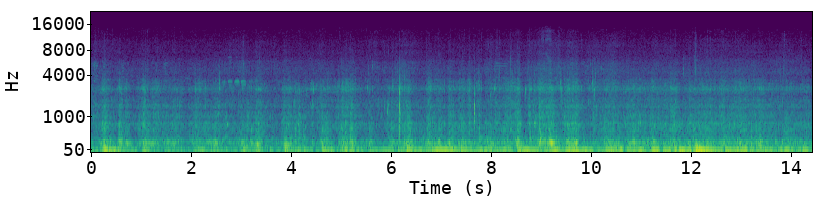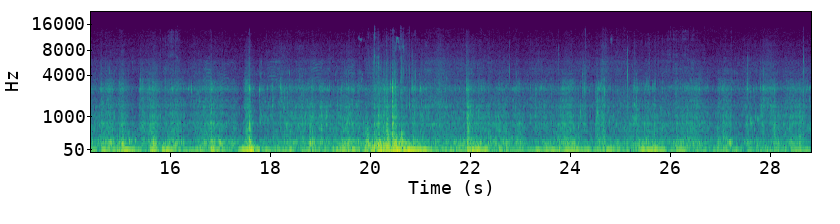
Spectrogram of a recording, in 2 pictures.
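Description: Wind buffeting the microphone on a small sailing dinghy's bow, with water rushing and splashing against the hull. There are occasional sharp knocks from the boat and a stronger gust about twenty seconds in.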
